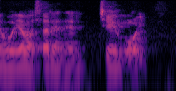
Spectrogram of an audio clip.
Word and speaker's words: che vuoi: Tengo entendido que la forma de pronunciación en italiano sería chi vuoi. No conozco italiano, así que me voy a basar en el che vuoi.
